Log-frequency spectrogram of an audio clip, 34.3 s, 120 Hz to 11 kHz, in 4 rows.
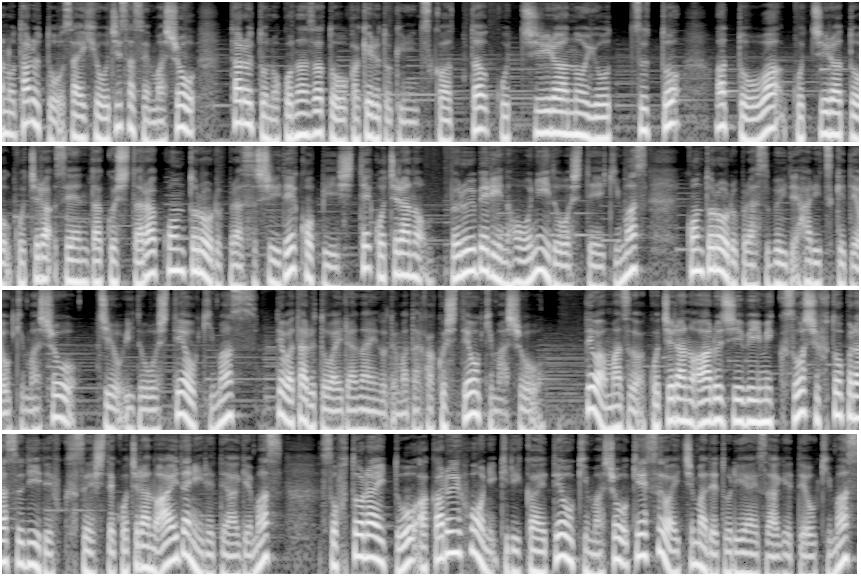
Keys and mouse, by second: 0.3 click, 4.2 middle click, 4.7 click, 6.1 middle click, 8.1 shift+click, 8.6 shift+click, 10.9 ctrl+c, 12.1 click, 14.2 middle click, 15.2 ctrl+v, 16.2-18.0 drag, 18.2 click, 18.7 shift+click, 19.0 click, 19.9 drag, 21.3 click, 22.1 middle click, 23.6 click, 24.4 middle click, 25.6 shift+d, 26.3 drag, 28.2 middle click, 28.8-30.9 drag, 31.9 click, 33.8 middle click.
